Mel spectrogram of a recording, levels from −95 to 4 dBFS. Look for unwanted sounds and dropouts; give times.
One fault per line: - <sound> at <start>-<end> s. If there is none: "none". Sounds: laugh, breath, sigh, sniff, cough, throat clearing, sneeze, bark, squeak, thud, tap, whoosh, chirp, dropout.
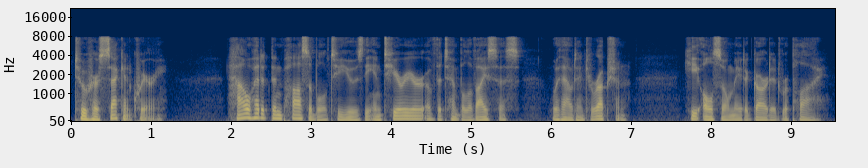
none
